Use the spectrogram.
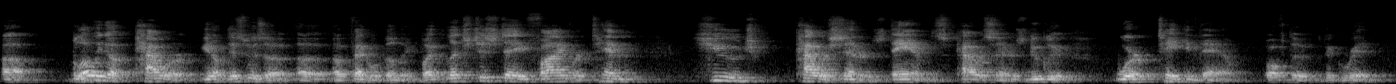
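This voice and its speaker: A man, a film director, answering questions on stage after a screening, talking in a halting way with many fillers and restarts. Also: mid-range voice, a little mellow. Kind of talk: on-stage conversation. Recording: echoey hall, mic far off.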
